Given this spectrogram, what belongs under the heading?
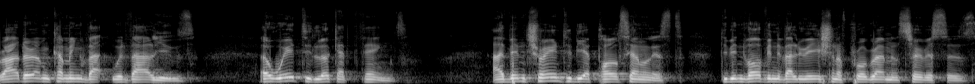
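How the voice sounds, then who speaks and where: With a French accent, a man speaks at a medium pitch and moderate pace, his pitch varying in an ordinary way. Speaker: municipal council candidate. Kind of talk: campaign speech at candidates forum.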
